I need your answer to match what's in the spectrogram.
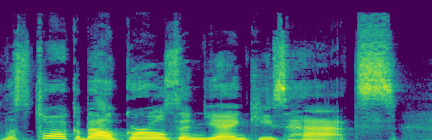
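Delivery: put-on New York accent. Retelling a reel a New Yorker posted, New York accent. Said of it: "so he had a great accent".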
